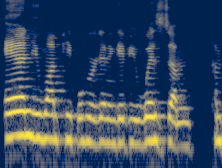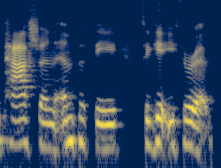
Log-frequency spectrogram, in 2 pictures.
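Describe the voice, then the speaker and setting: A woman with a slightly low, soothing voice hosts a live advice stream. She chats warmly and affectionately with viewers, reading out their comments with lots of casual filler words. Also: steady tone, moderate pace. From Czech heritage.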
